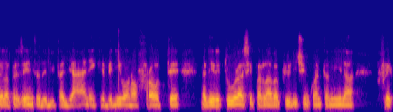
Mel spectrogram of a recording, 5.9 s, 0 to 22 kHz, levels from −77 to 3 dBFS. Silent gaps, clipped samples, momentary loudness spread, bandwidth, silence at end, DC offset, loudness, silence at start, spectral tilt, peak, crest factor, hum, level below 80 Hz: none; under 0.1%; 7 LU; 7 kHz; 0 s; under 0.1%; -20 LUFS; 0 s; -7.5 dB/octave; -4 dBFS; 16 dB; none; -72 dBFS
